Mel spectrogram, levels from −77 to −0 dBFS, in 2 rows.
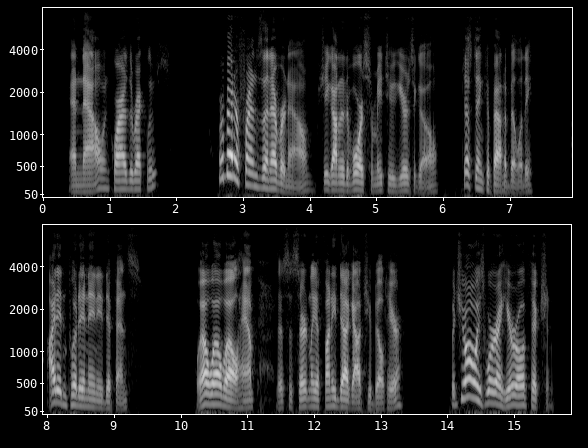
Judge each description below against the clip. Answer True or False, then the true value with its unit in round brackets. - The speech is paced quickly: False (185 wpm)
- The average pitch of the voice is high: False (130 Hz)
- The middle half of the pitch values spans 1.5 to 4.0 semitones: False (5.5 semitones)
